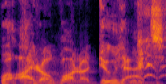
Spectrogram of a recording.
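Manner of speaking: dim, clueless, dopey man's voice. Retelling how women imitate men: imitating a dumb guy voice. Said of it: "he always talks like this guy".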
